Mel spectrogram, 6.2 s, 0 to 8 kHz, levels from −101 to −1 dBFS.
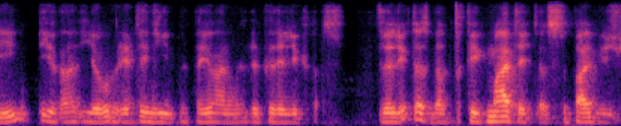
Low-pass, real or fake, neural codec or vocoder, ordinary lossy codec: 7.2 kHz; fake; codec, 16 kHz in and 24 kHz out, 0.8 kbps, FocalCodec, streaming, 65536 codes; Opus, 24 kbps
